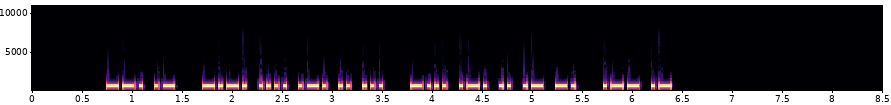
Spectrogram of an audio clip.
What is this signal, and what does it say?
Morse code, heard as a keyed tone, about 30 wpm, 700 Hz. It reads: GA CHRIS BRIAN WA
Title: K1USN SST QSO Practice - 30wpm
